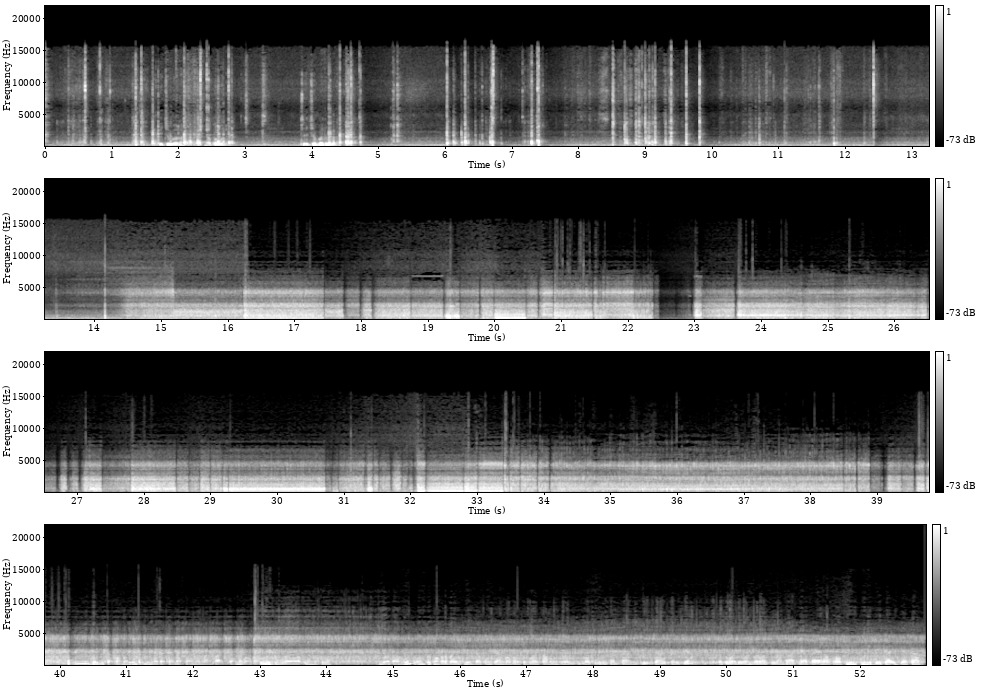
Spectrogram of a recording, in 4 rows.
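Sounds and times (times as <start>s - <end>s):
radio static hiss: 0.0s - 12.1s, 13.0s - 52.9s
short steady radio tones: 13.4s - 52.9s
snatches of radio stations: 14.0s - 52.9s.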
